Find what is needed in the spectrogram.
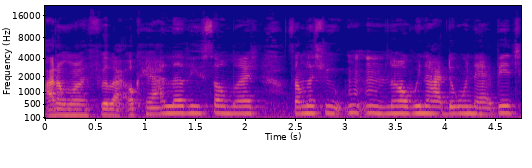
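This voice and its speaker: There is audible room echo as a woman speaks at medium pitch and a fairly quick pace with fairly even intonation. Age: 20s. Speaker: vlogger. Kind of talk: casual monologue to camera. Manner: monotone.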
